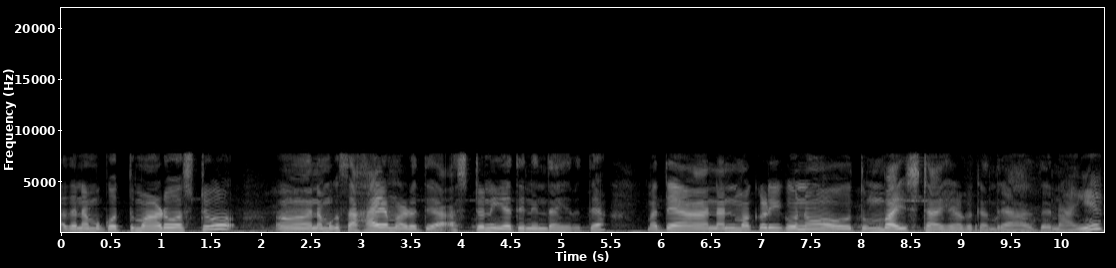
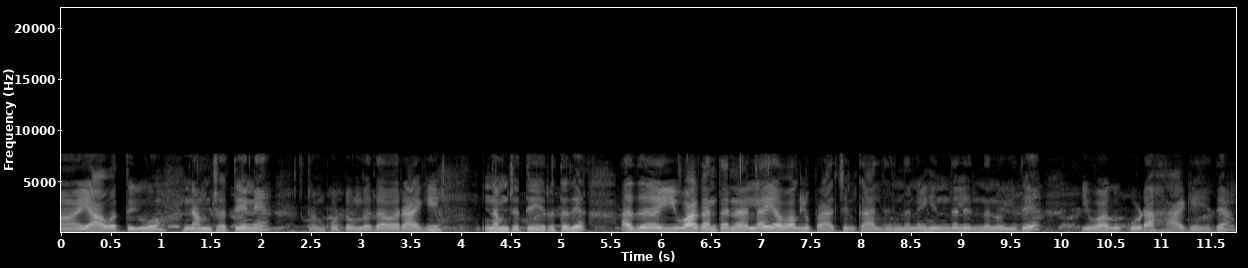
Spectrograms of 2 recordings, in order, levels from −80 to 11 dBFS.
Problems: none marked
